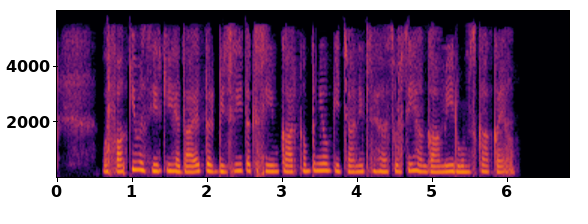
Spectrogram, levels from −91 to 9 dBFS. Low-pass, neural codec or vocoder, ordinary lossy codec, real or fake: 5.4 kHz; codec, 16 kHz, 4 kbps, FunCodec, trained on LibriTTS, 50 frames a second; AAC, 24 kbps; fake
